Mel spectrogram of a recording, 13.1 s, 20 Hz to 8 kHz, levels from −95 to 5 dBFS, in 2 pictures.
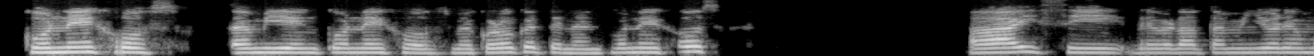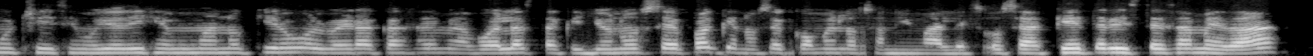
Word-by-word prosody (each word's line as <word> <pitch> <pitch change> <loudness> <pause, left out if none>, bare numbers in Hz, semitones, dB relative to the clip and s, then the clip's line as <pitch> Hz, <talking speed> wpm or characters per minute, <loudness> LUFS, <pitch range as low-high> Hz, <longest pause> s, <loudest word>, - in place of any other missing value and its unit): Conejos, 245 -1 +5 0.2
también 225 0 +3
conejos, 225 -3 -2
me 210 - -3
acuerdo 225 +3 0
que 255 - +1
tenían 205 -3 -4
conejos 235 +5 -1 1.2
Ay, 235 +4 +4
sí, 225 -2 -5
de 215 0 -8
verdad, 215 0 -4
también 220 +1 -7
lloré 235 0 -2
muchísimo, 215 -2 -7
yo 215 0 -1
dije: 220 0 -3
"Mamá, 215 0 -4
no 220 -2 -8
quiero 235 +4 -4
volver 215 -3 -3
a 215 0 0
casa 210 0 -7
de 220 - -10
mi 215 -1 -12
abuela 200 +1 0
hasta 210 0 -6
que 195 +1 -9
yo 200 +1 -3
no 215 +1 -4
sepa 225 +4 0
que 225 - -7
no 195 -2 -13
se 215 +2 -5
comen 210 +1 -7
los 200 -1 -10
animales, 180 -1 -5
o 200 - -5
sea, 200 +2 +3
qué 220 0 +6
tristeza 220 -1 +4
me 215 -2 +1
da 200 +6 +6
215 Hz, 195 wpm, -19 LUFS, 205-230 Hz, 1.2 s, qué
